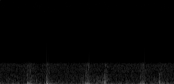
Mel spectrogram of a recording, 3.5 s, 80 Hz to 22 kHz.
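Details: Heart sounds heard by stethoscope auscultation at the mitral area with the subject lying on the right side: soft, muffled low paired thumps at roughly 55–60 beats a minute.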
